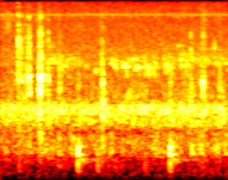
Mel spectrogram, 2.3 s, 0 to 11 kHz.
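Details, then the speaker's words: BSA A7 supposedly rebuilt engine, stationary crank pushed side to side: soft irregular clunks, oil pump gear rocking; gauge shows 0.4 mm (about 16 thou) crankshaft end float, considered excessive. "can actually hear the crank clunking backwards and forwards from side to side even see the oil pump gear rotating partially back and forth is moving that much"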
